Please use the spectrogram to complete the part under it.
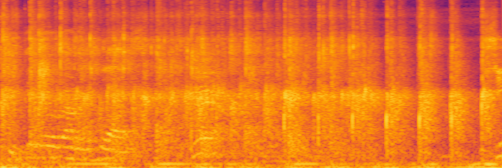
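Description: A comedy show audience applauds the comedian's partner, a dense, continuous wash of clapping with a few sharper claps, while voices talk and call out over it.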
